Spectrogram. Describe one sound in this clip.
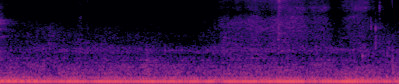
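Paper rustles as a sheet is turned.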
